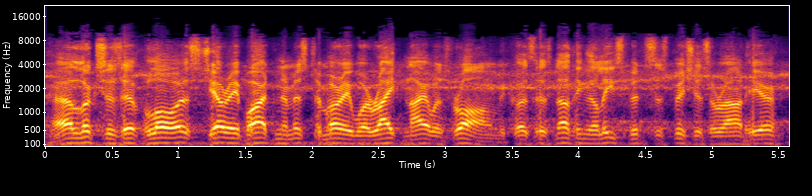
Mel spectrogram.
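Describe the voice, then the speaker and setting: A man's voice: medium pitch, fairly even intonation, fast, noisy background, natural voice. An actor playing a bold, heroic male superhero in a 1940s radio serial, declaiming as he thinks aloud. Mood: musing. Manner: declamatory, exclamatory, talking to himself. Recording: old radio recording, music underneath.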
